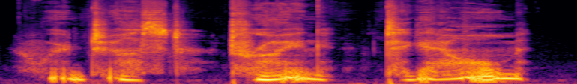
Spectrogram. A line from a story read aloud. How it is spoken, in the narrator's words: he whispered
